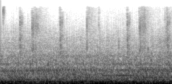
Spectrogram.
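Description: Loud, continuous rumble of heavy trucks on a rainy mountain ghat road between Mumbai and Satara, a deep steady engine drone close by with faint road hiss above it and no talking.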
